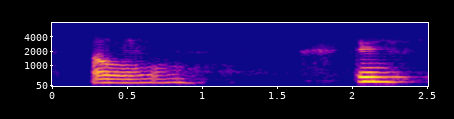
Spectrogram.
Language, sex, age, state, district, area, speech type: Bodo, female, 18-30, Assam, Baksa, rural, conversation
